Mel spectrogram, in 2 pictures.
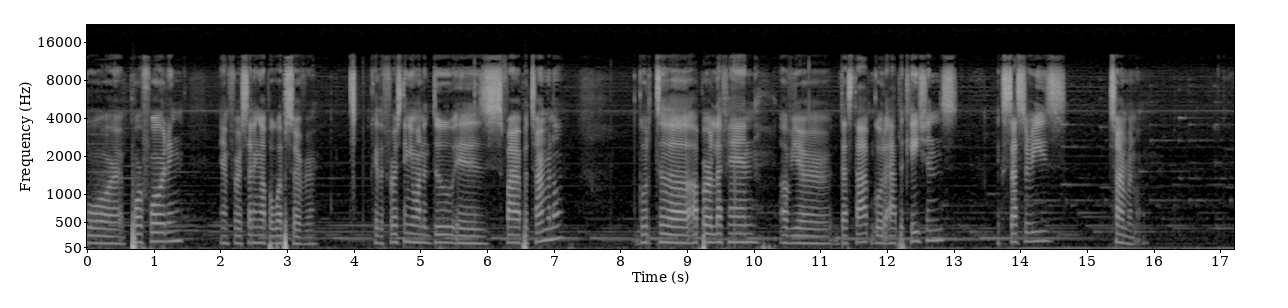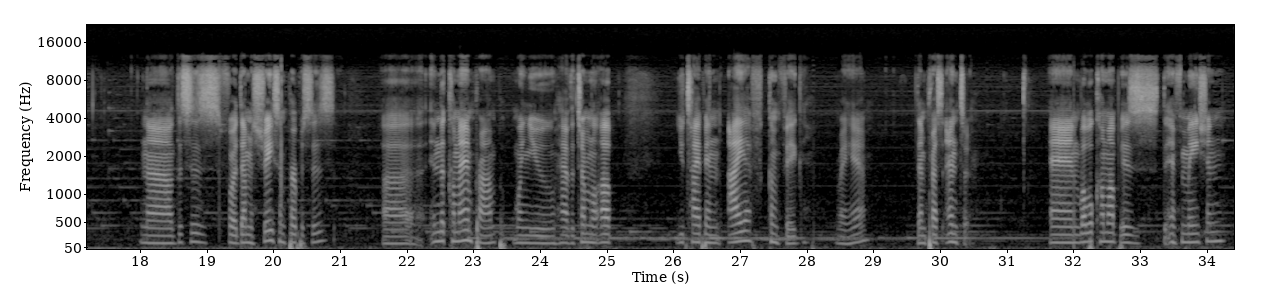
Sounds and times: Speech: 0.0s - 7.2s, 8.2s - 13.1s, 13.7s - 14.7s, 15.4s - 15.9s, 18.0s - 20.9s, 21.7s - 25.1s, 26.1s - 29.0s, 29.7s - 30.6s, 31.6s - 34.4s.

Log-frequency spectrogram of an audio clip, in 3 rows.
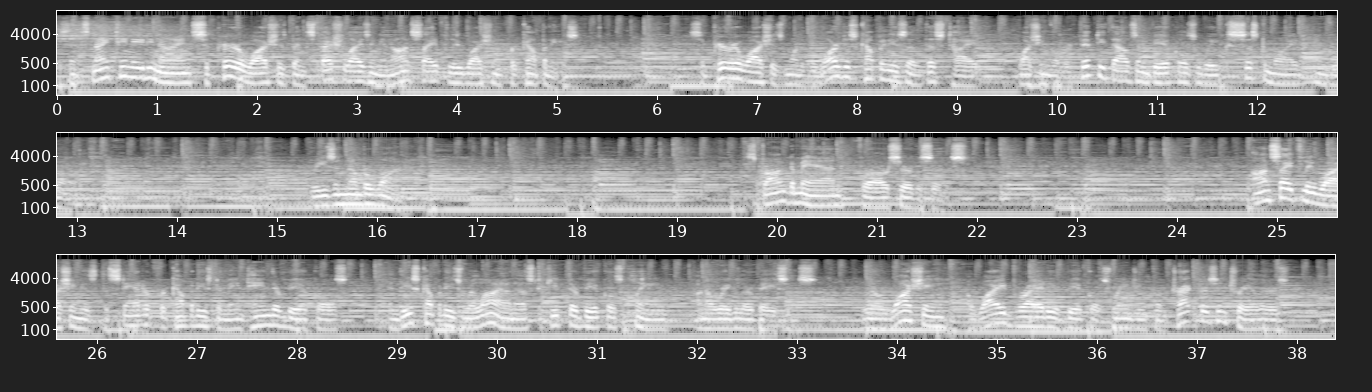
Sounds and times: Speech: 0.0s - 5.3s, 6.4s - 13.2s, 15.4s - 16.5s, 19.7s - 22.0s, 24.8s - 38.0s
Music: 0.0s - 38.3s.

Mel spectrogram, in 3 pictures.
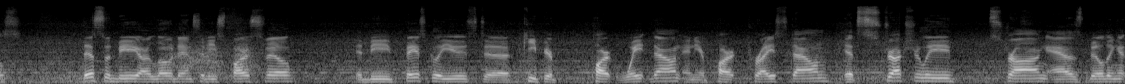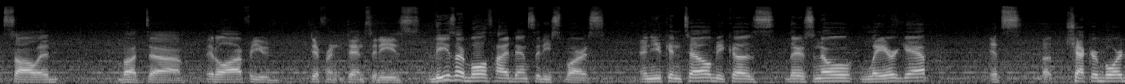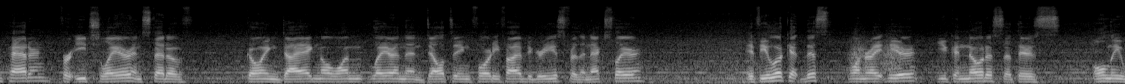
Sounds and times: Speech: 0.0s - 0.2s, 0.8s - 3.0s, 3.6s - 11.8s, 12.4s - 20.6s, 21.2s - 24.4s, 25.0s - 29.0s, 30.0s - 33.7s.

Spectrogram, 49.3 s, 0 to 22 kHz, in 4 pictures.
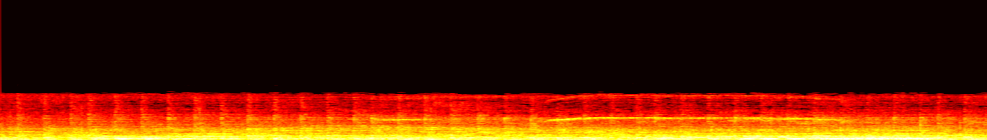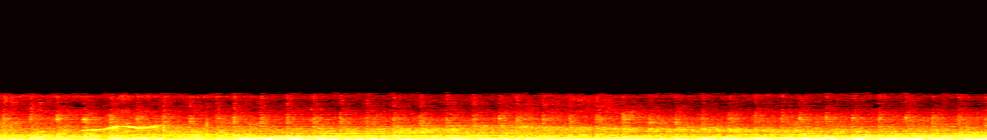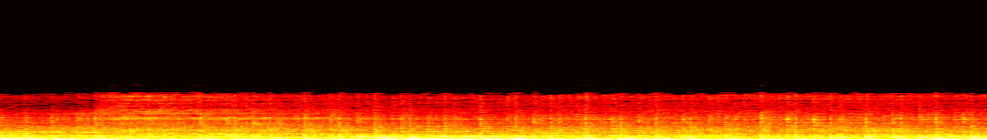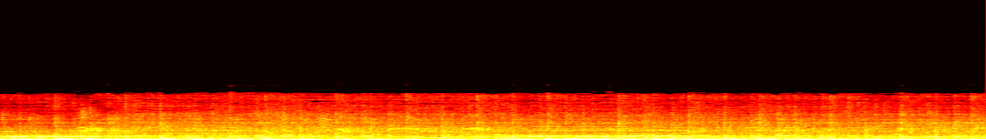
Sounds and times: Cheering: 0.0s - 18.1s, 23.8s - 49.3s
Music: 0.0s - 49.3s.

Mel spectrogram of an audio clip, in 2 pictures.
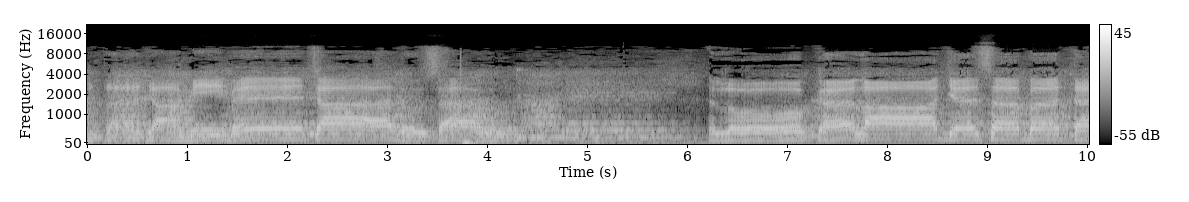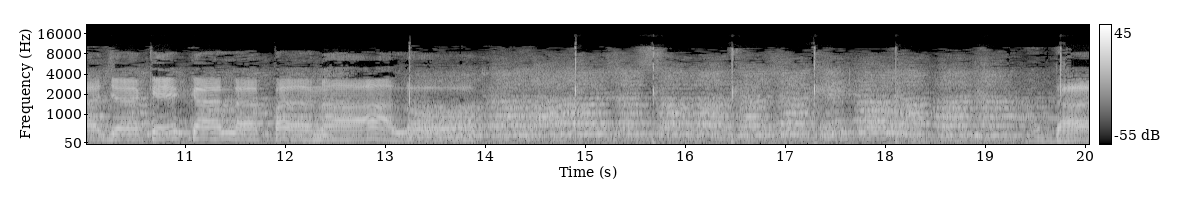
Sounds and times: Mantra: 0.0s - 20.0s.

